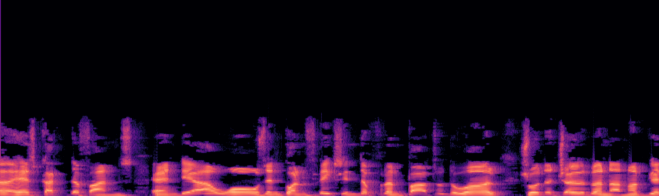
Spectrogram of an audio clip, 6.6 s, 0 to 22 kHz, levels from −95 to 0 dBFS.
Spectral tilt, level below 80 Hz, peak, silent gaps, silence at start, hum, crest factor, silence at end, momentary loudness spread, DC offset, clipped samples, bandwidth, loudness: -4.5 dB/octave; -68 dBFS; -4 dBFS; none; 0 s; none; 16 dB; 0 s; 8 LU; under 0.1%; under 0.1%; 8.8 kHz; -20 LUFS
